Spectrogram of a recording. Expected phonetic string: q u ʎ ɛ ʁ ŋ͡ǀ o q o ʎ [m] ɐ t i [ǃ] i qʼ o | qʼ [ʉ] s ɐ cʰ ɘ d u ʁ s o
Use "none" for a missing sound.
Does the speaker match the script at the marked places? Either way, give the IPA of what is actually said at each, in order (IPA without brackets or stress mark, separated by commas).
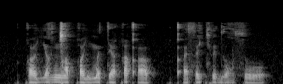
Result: m, q, ɘ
